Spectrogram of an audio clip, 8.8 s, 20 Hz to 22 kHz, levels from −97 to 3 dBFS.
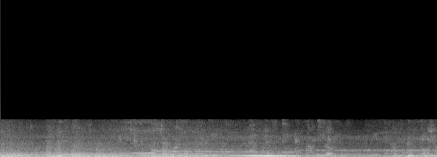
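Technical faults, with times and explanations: No technical faults can be heard anywhere in the recording; the signal holds steady and continuous from its first moment to its last.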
